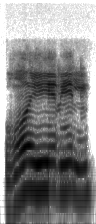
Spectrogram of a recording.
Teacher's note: ra di hujung lidah dan ghain di bahagian tekak sana. Okey, di kerungkung kita ghain.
